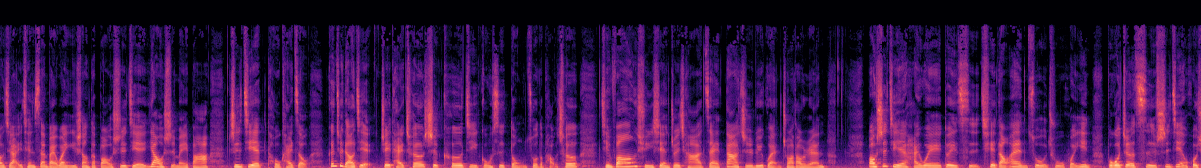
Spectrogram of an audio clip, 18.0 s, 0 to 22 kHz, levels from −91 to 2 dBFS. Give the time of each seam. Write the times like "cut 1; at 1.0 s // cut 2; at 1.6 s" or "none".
none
